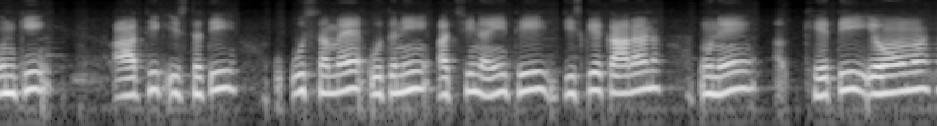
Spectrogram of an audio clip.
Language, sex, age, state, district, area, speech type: Hindi, male, 18-30, Uttar Pradesh, Ghazipur, rural, spontaneous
